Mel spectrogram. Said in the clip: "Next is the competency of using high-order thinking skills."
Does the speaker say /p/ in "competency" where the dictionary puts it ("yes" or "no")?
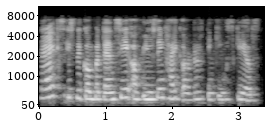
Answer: yes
